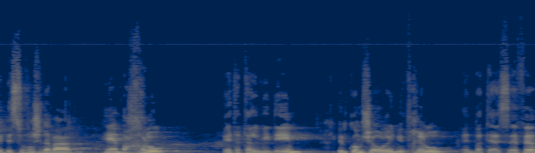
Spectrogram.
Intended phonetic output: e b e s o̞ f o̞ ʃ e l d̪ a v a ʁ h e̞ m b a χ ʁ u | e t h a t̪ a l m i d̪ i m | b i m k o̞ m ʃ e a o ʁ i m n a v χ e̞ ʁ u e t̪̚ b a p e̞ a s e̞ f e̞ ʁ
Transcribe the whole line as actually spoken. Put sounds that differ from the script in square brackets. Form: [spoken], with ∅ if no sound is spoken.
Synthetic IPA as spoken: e b e s o̞ f o̞ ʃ e l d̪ a v a ʁ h e̞ m b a χ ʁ u | e t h a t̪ a l m i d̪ i m | b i m k o̞ m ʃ e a o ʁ i m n [i] v χ e̞ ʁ u e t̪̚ b a [t] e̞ a s e̞ f e̞ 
